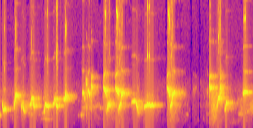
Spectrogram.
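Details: On a master track for training songbirds, a Greater Green Leafbird sings lively chattering song: swooping whistles rising and falling in quick succession, short breaks between phrases, and sharp accented notes.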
